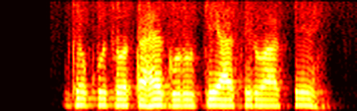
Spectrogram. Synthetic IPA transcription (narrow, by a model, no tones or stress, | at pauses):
d͡ʒoːkʊt͡ʃʰɦoːt̪aɦɛɡʊɾukeaːʃiɾʋaːd̪̚se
